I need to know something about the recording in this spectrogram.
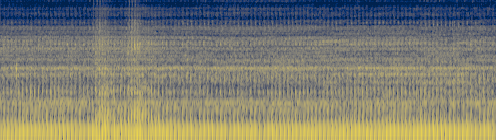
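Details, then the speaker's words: Yamaha Jupiter engine after fitting Mio connecting rod and piston, idling: even, firm low thumping with a brief throttle blip and no knocks; compression back to standard, sounding denser than the previous weak, rough running. Normal idle. "sekarang sudahah suara nya standar atau pastinya lebih padat ya kalau sebelumnya rada ngempos ini lebih padet suaranya karena kompresinya standar"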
